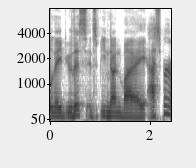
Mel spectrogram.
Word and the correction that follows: Aspyr: Am I saying that right? – I think it's Aspyr.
